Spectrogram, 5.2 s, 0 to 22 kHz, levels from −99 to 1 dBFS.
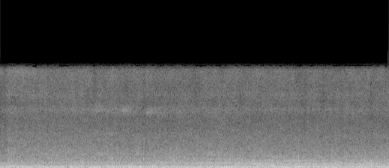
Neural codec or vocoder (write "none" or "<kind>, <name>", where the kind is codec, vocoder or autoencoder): autoencoder, DAC-VAE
